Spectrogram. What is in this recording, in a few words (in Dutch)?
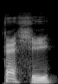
"tesi", Nias; thee-in-andere-talen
